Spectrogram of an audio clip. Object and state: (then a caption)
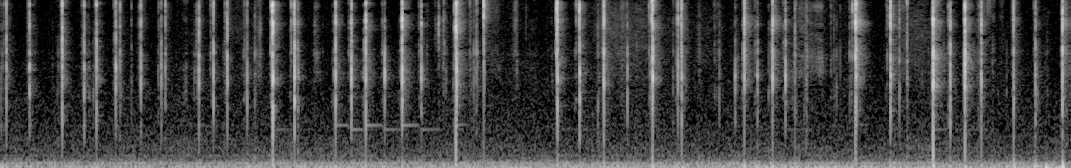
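Clear plastic compartment box. Long red nails tap and scratch a small, hollow, clear plastic compartment case. The result is a fast, uneven stream of dozens of sharp, bright clicks and ticks with almost no ring, over a faint low rumble and light scratchy noise between the hits.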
